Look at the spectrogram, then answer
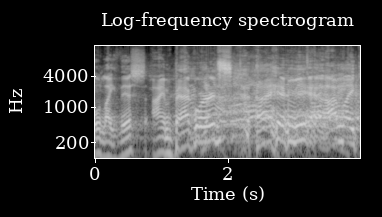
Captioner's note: participants laughs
